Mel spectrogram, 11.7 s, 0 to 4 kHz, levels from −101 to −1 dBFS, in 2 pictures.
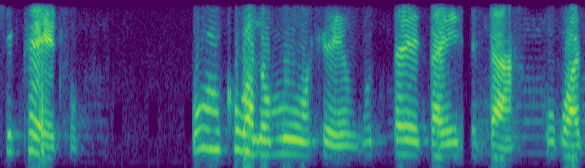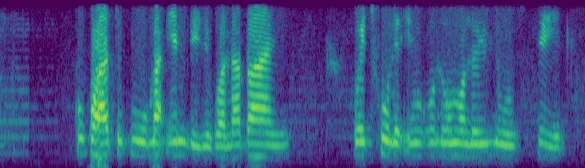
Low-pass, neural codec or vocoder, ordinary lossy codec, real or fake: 3.6 kHz; none; none; real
